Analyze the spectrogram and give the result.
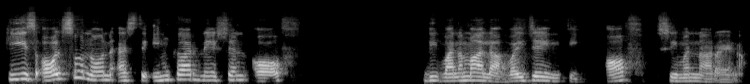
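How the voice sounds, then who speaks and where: Woman teaching a scripture class. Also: fairly low pitch. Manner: explanatory, with frequent pauses and restarts. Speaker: religious teacher.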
